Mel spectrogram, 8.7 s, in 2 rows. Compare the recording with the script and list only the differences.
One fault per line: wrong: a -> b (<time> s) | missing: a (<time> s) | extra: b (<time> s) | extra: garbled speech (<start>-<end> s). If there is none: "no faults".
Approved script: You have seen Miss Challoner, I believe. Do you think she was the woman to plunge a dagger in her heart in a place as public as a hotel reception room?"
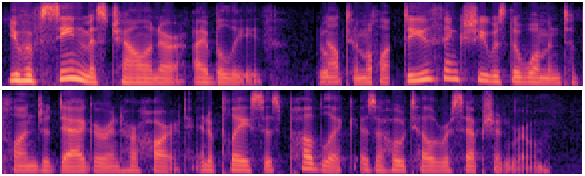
extra: garbled speech (2.3-2.9 s)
